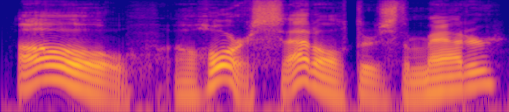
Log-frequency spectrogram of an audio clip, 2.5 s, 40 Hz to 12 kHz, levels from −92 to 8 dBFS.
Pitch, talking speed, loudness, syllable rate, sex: 130 Hz, 165 wpm, -16 LUFS, 4.6 syllables/s, male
